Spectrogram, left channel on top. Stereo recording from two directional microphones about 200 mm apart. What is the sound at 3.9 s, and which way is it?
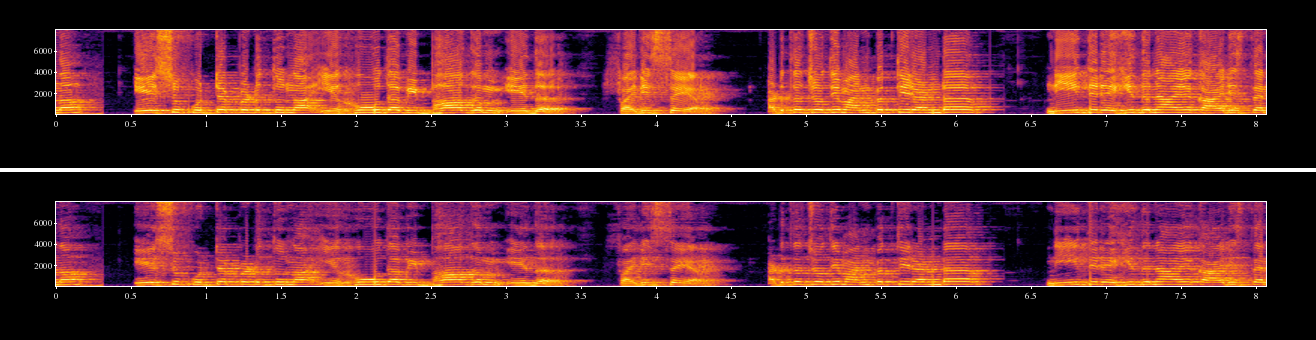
Speech, 20° left (ahead or behind).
